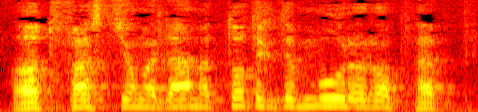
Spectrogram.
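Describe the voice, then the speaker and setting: An actor playing an iron-tough, imperturbable mission coordinator in a 1960s radio drama, formal and precise. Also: male voice, sits high, moderate pace, natural voice. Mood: brisk, commanding. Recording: slightly noisy 1960s radio recording.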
